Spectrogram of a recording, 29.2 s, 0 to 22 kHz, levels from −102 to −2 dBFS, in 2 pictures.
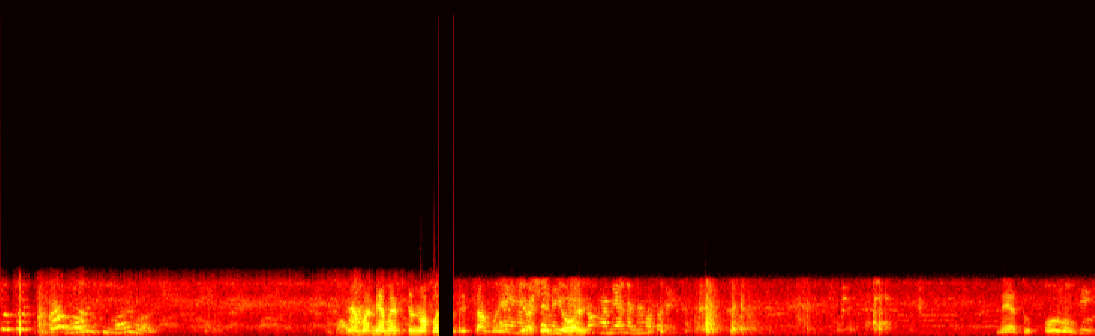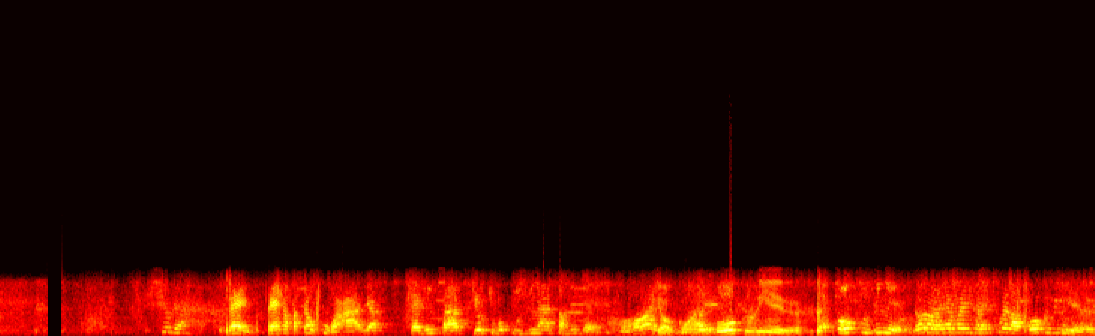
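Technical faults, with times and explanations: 5.84 to 15.42 s, input switched to a poorer device: after a short gap of about 200 ms, the sound drops to roughly 10 dB quieter and turns dull and boxy, with nothing above 3.8 kHz and a new background noise sitting roughly 30 dB under the signal. At 15.42 s the fuller sound comes back. The likely cause is the system swapping to another microphone or a headset's call profile, whose narrower band, lower level and own noise floor you hear for that stretch.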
